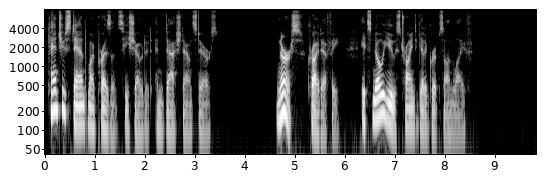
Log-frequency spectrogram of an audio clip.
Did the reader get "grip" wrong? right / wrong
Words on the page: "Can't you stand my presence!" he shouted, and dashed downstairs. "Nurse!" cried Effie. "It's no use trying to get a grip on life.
wrong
